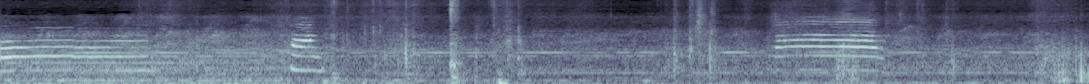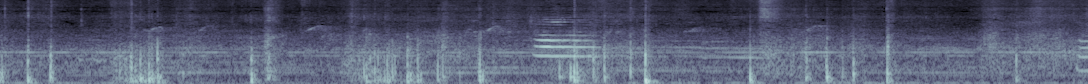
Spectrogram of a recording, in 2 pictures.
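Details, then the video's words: Hungry stray kitten crying with repeated high harmonic meows, several short calls spread over the stretch, with clicks, handling noises and a steady background hum. "굶주린 새끼 길고양이"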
